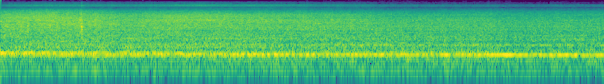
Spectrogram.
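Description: Passenger train running, heard from inside the carriage: a steady rumbling noise with a hum that slowly drops a little in pitch.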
